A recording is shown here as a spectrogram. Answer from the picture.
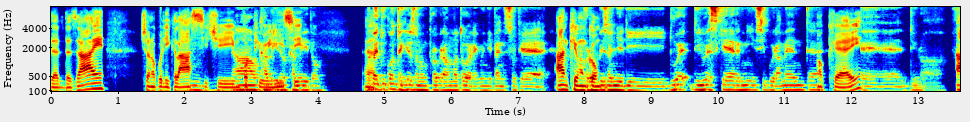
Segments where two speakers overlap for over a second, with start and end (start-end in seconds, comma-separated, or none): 2.1-3.9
